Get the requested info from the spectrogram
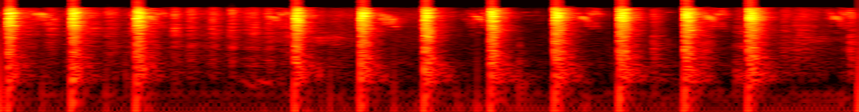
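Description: Scythe blade being peened: a hammer striking the steel edge against a small anvil, hammering it thin. Sharp metallic strikes come steadily about two and a half a second, with a short pause about a second in.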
